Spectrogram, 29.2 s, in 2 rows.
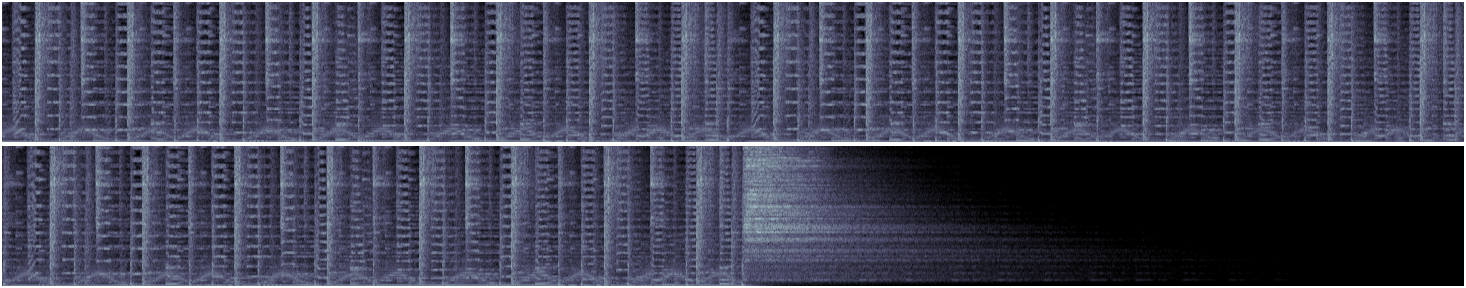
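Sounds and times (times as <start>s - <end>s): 
drum breaks: 0.0s - 23.0s.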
